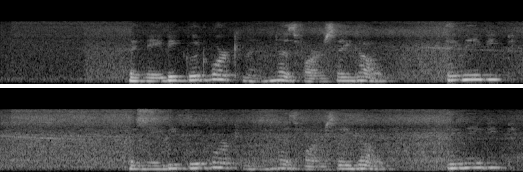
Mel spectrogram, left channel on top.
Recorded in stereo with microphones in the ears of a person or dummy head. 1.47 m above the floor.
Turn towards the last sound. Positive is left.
turn(degrees=70)  # may be behind; listen again after turning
